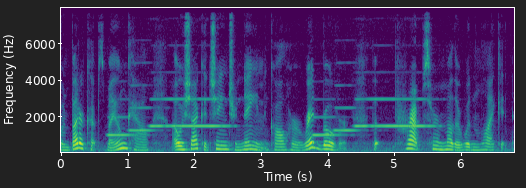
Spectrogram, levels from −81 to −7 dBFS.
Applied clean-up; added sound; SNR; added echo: none; Wind instrument, woodwind instrument; 7 dB; none.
